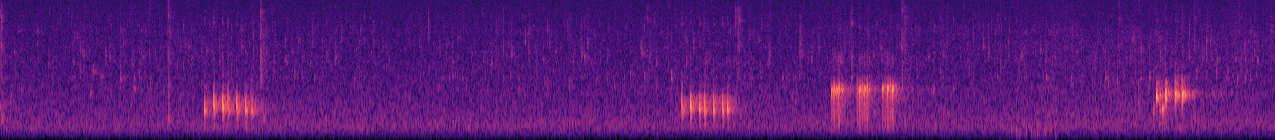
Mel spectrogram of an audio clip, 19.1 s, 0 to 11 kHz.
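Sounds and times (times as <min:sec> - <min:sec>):
Common raven Corvus corax calling with hollow knocks and bell-like notes: 0:03.0 - 0:04.0, 0:10.2 - 0:11.1, 0:12.4 - 0:13.7, 0:17.3 - 0:18.3.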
